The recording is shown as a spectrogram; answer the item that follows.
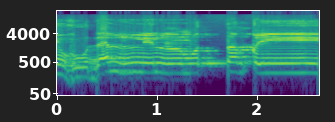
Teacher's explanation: Yang mana sudah kita ketahui lam ini termasuk daripada huruf idgham bila gunnah. Maka cukup masukkan bunyi tanwin ini kepada bunyi huruf lam, lalu jangan ditahan.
